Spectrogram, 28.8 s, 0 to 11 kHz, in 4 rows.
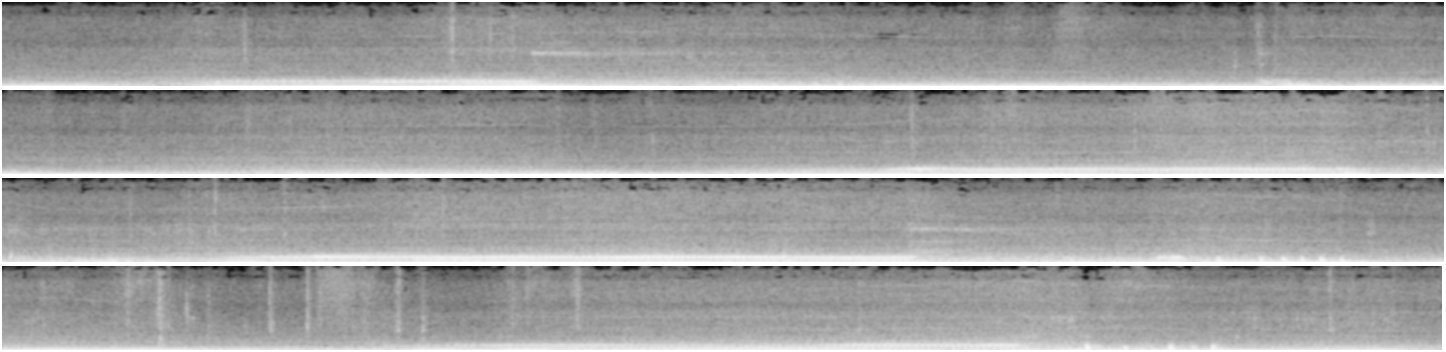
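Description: Alpine A110's turbocharged four-cylinder engine heard from inside the cabin, its pitch climbing under acceleration and falling back several times as the driver backs off and changes gear. A few short crackles come near the middle and near the end.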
